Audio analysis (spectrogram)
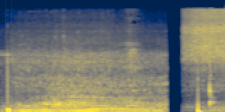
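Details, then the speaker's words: Bajaj Pulsar that sat unused a long time, after fitting new gapped Champion spark plugs: single-cylinder catches quickly and settles into a steady, even low putter with no misfire or knock; clean start and idle. "তো bike আমাদের start হয়ে গেছে। তো এবার আপনাদেরকে সাউন্ডটা শোনাচ্ছি guys."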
